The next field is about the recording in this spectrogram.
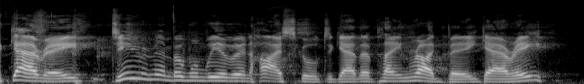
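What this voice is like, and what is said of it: Deliberately bad British accent. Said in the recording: “What is that voice? ... my incredibly bad British accent for fun”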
